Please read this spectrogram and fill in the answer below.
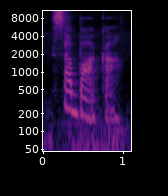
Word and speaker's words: собака: Собака. O is unstressed, pronounced as a A.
